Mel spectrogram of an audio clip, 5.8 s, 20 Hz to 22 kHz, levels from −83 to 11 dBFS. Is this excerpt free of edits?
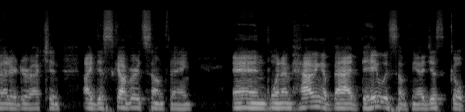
yes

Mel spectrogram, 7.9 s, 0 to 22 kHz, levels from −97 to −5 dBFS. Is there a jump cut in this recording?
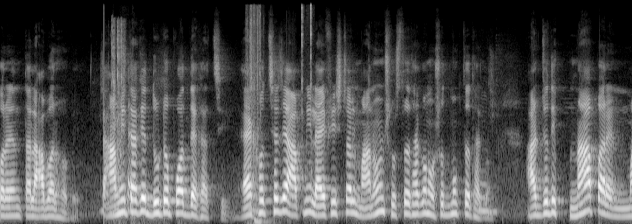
yes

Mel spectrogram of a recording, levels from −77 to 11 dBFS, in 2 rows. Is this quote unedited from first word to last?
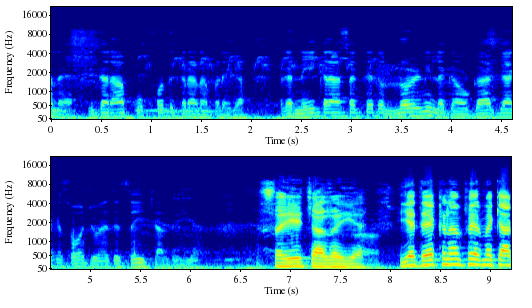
yes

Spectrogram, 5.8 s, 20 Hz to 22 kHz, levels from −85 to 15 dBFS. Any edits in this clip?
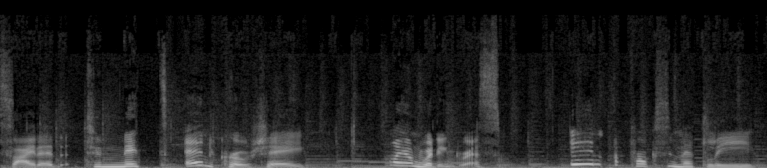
no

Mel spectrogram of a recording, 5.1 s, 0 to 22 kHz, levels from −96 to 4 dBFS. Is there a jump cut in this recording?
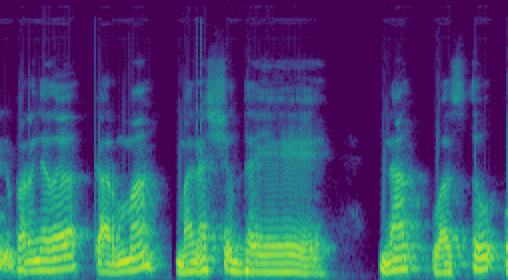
yes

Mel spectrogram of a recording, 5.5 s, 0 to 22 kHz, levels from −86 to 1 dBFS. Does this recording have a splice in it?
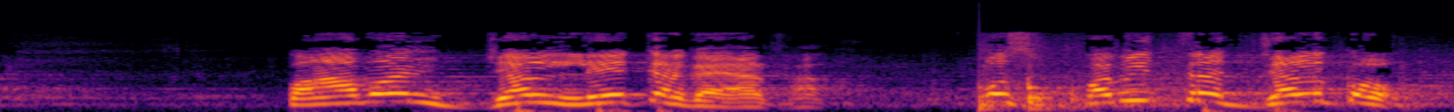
yes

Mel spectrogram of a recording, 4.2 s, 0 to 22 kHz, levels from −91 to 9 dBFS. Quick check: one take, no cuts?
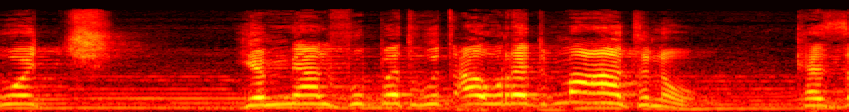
yes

